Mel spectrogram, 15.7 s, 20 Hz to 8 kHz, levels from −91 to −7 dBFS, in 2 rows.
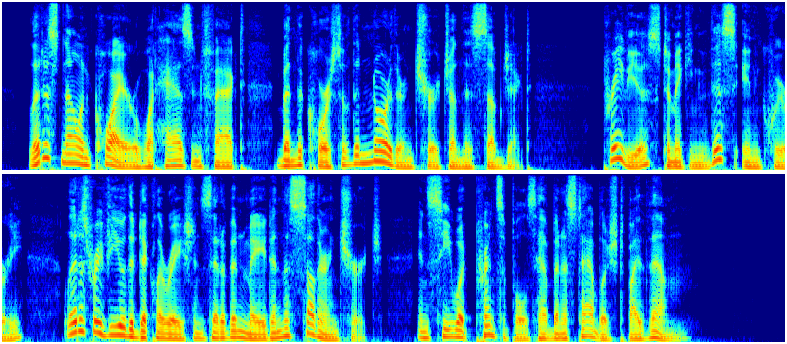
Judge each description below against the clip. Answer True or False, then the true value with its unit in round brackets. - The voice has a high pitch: False (95 Hz)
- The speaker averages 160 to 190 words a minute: True (170 wpm)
